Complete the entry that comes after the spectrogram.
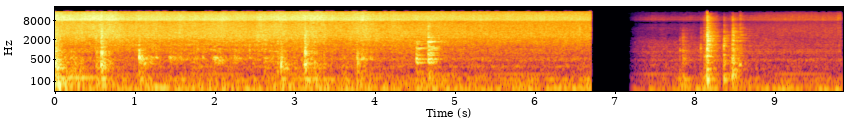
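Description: Minced mutton and diced carrots sizzling in an aluminium pot while being stirred, with irregular knocks and scrapes of the wooden spoon against the pot. The sizzle cuts off about two-thirds in, followed by a few metal clinks as the lid goes onto the pot.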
